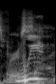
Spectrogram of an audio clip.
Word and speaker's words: Versailles: That's the French in Paris. It's Versailles. – We don't live in France. We live in fucking Pennsylvania. – The word is fucking French, so you pronounce it French.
